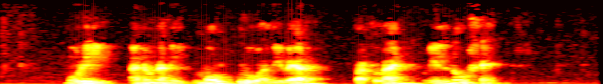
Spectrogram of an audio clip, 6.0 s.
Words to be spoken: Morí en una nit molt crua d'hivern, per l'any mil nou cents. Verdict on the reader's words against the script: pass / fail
pass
